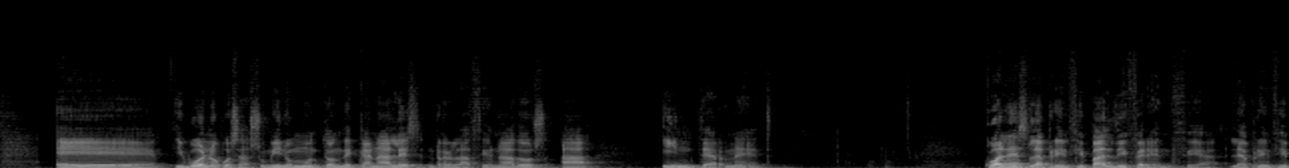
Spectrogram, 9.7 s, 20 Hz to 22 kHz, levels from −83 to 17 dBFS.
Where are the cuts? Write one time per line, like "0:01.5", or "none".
none

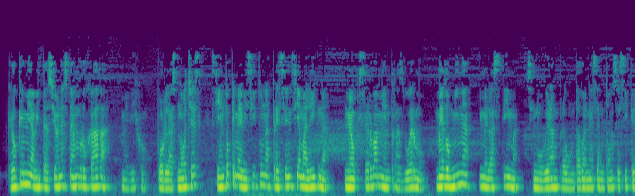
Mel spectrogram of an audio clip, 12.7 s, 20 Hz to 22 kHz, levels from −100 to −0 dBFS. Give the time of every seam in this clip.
0:03.1
0:10.5

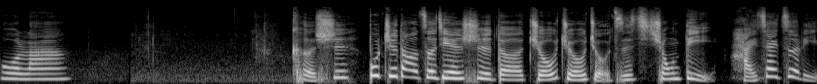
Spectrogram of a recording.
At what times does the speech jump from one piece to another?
0:03.6
0:07.2

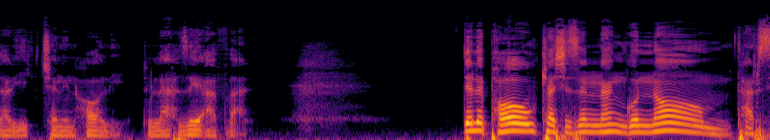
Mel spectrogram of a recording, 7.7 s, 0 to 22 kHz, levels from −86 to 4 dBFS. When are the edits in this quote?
0:01.3

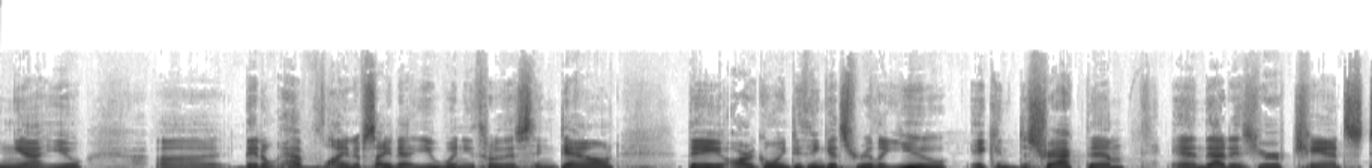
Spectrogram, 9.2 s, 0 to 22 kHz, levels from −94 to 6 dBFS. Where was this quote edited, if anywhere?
none

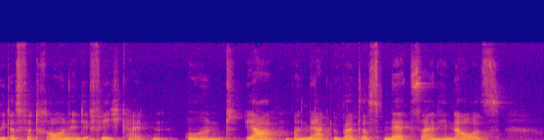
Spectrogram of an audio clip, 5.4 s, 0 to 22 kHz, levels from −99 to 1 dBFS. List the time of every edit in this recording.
0:00.9
0:01.8
0:03.3
0:03.8

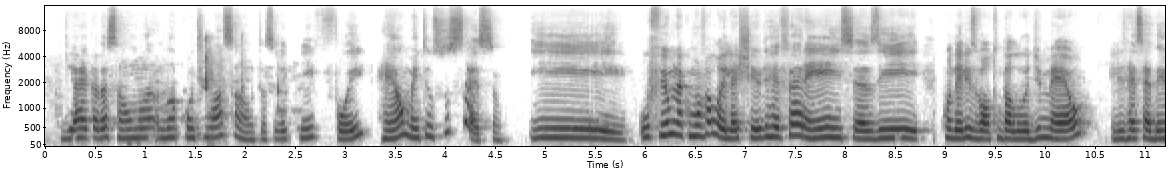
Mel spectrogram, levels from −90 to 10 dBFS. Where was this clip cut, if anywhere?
0:03.3
0:06.6
0:08.9

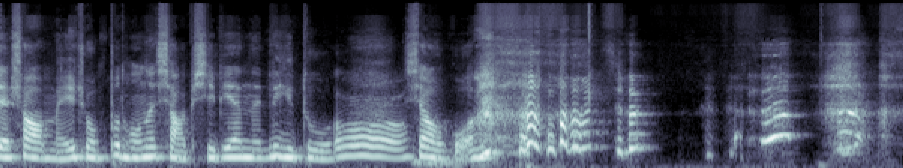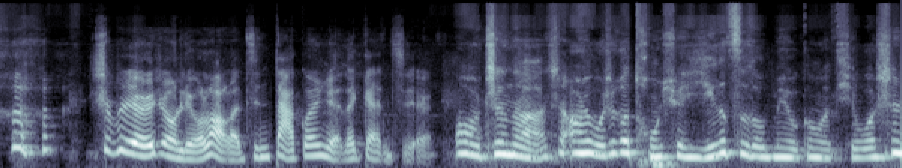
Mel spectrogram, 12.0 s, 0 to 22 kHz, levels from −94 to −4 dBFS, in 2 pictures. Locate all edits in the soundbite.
0:09.0

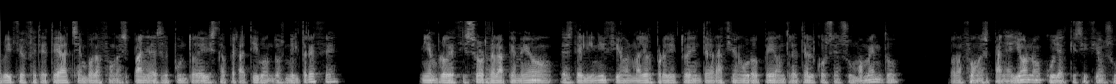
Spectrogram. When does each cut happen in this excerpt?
none

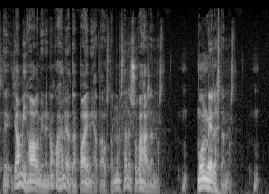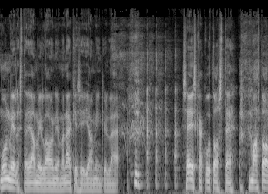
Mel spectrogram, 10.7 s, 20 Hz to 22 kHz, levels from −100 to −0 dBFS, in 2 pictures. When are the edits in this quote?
0:04.4

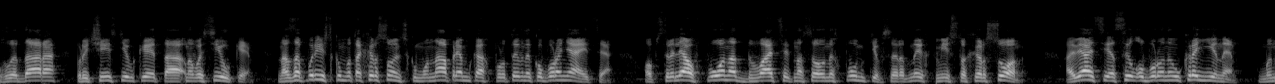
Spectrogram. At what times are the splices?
0:01.9
0:07.9

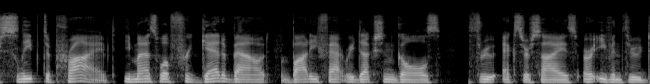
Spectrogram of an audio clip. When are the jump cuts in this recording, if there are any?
0:01.2
0:02.8
0:04.7

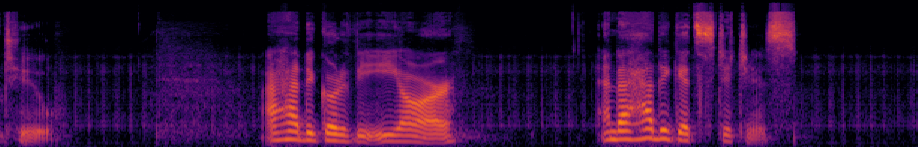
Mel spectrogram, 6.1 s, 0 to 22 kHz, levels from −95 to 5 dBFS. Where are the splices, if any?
none

